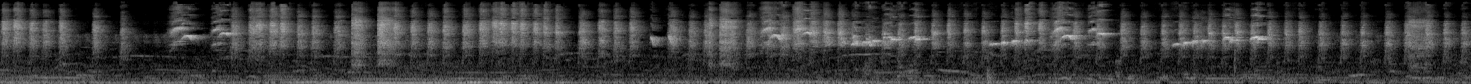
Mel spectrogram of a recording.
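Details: Sooty-capped babbler singing vigorously and clearly, giving scattered short piercing whistled notes over a continuous fast, high, scratchy pulsing chatter that rises and falls throughout.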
